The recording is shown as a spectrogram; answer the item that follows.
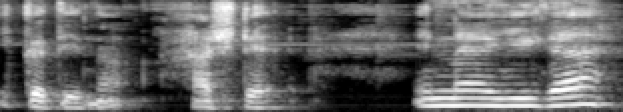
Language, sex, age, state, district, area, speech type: Kannada, female, 60+, Karnataka, Mysore, rural, spontaneous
